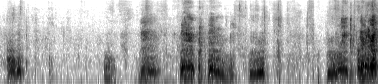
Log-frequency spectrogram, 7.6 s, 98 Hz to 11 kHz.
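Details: Australian Cattle Dog puppies, blue heelers born May 5, 2020, playing together in a pen: rough, low growling bursts in several rounds, separated by short pauses, with scuffling between them.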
